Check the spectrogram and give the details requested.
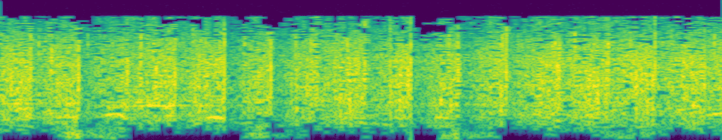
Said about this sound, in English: Oh, let's clap our hands and give Jesus praise.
